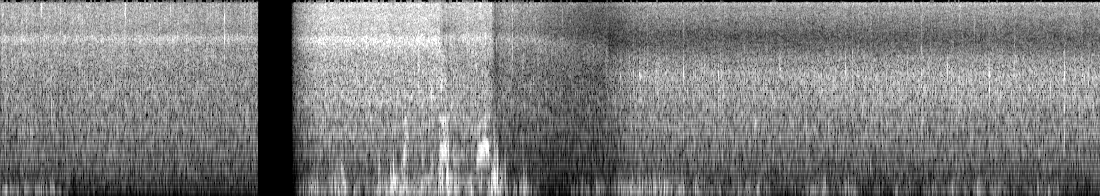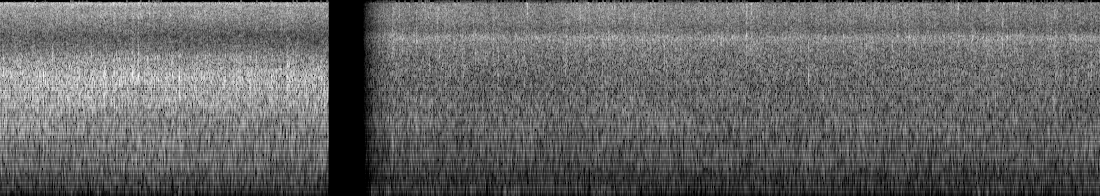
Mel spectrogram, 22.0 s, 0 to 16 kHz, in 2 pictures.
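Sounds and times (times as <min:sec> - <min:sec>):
wind rumbling on microphone: 0:00.0 - 0:00.7, 0:02.9 - 0:10.7
heavy rain falling: 0:00.0 - 0:22.0.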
